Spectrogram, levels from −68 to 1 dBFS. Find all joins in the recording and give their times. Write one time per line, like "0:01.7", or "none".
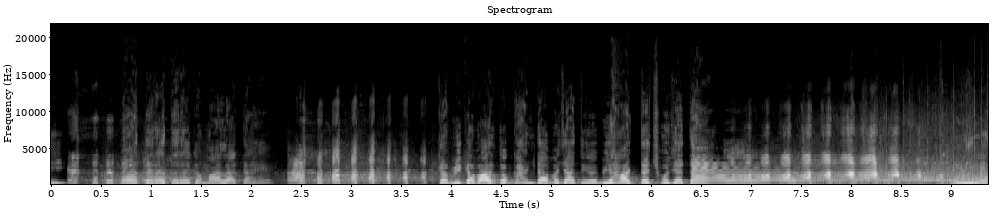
none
